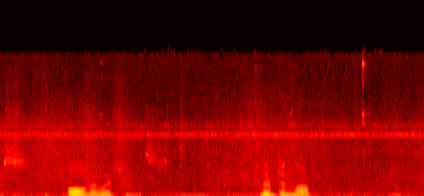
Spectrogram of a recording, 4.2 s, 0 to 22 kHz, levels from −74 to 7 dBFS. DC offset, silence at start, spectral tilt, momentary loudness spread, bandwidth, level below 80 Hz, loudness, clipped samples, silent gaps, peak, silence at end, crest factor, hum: under 0.1%; 0 s; -4.5 dB/octave; 13 LU; 16.5 kHz; -48 dBFS; -29 LUFS; under 0.1%; none; -8 dBFS; 0 s; 22 dB; none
